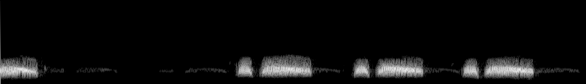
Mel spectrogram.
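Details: Spotted dove in the liu fueang calling style, taped live as a trapping lure in rainy-season paddy fields in Roi Et, Thailand, 2021; one coo, a pause, then three paired notes, short clipped coo and long soft cooing phrase.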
